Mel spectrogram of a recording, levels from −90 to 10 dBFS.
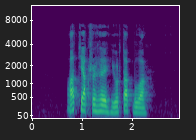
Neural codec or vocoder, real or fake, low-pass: none; real; 7.2 kHz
